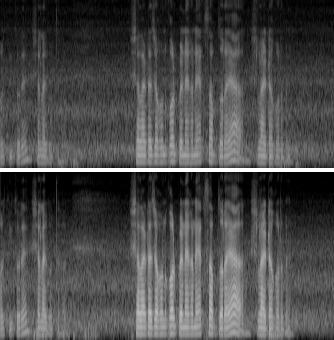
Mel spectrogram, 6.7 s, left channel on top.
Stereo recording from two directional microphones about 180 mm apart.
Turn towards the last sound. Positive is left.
turn(degrees=-20)  # may be behind; listen again after turning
